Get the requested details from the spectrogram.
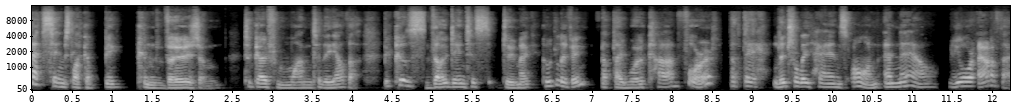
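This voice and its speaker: A man's fairly high, somewhat breathy voice, fairly slow and lively, with big swings in loudness. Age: 50s. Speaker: podcast host. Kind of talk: podcast interview.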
